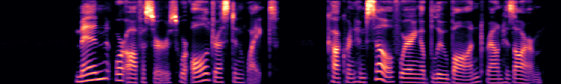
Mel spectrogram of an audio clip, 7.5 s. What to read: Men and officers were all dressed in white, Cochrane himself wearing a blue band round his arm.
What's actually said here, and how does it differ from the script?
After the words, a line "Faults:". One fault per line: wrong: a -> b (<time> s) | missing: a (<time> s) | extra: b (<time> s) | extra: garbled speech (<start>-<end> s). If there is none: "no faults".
Men or officers were all dressed in white, Cochrane himself wearing a blue bond round his arm.
Faults:
wrong: and -> or (1.5 s)
wrong: band -> bond (6.0 s)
